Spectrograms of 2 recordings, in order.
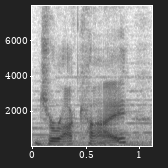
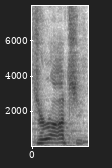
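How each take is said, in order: First: The last syllable sounds like kai. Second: The last syllable sounds like chee. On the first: The speaker calls it wrong. "but the chi is pronounced Kai" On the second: The speaker calls it right. "no, it's Jirachi"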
